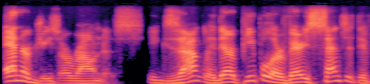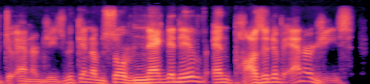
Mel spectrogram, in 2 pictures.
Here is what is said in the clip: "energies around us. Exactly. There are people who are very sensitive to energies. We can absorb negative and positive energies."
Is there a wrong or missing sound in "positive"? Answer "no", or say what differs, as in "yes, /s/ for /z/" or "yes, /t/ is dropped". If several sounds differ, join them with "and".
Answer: no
